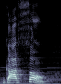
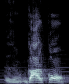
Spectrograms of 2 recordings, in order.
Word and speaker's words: garçon: But put on this accent with C with the cedilla, always gives a sound. For example, garçon, garçon, it means boy, and C after O, that is not a pronunciation of garcon, because C put on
